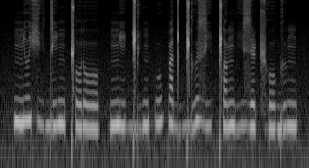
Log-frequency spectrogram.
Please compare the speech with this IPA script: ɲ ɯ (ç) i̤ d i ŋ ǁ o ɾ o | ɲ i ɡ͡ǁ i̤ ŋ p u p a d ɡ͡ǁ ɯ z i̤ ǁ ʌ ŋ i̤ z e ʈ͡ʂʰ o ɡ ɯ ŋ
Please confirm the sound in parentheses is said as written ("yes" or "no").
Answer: yes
